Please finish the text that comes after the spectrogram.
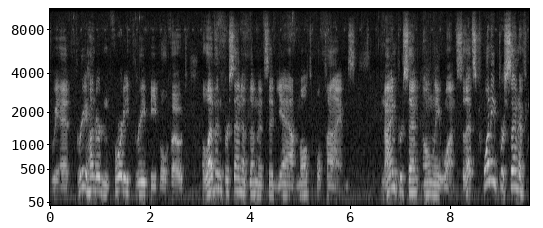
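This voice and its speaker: Animated man podcasting, noisy background. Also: medium pitch. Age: 30s. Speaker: podcast host. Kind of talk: casual chat. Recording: clear steady background noise.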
